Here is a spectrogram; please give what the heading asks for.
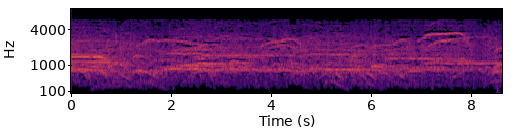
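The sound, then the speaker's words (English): A live studio audience cheering, a dense, steady roar of whoops, shouts and whistle-like high voices running continuously at full loudness. “I say to you, even our audience, our live studio audience back in Minnesota is pretty excited.”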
